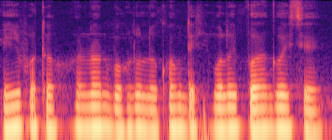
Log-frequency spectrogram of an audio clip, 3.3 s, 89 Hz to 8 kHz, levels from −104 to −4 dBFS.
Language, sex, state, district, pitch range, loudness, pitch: Assamese, male, Assam, Sonitpur, 120-130 Hz, -16 LUFS, 125 Hz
